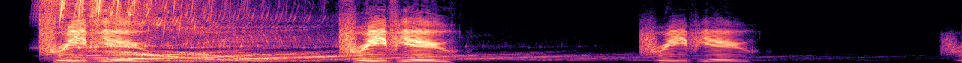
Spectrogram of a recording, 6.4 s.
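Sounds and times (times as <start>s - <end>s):
creepy high tone: 0.3s - 4.5s.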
